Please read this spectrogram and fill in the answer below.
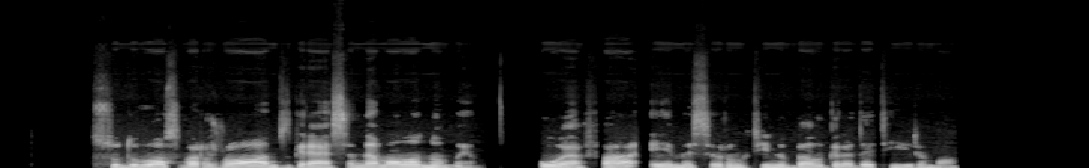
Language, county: Lithuanian, Šiauliai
